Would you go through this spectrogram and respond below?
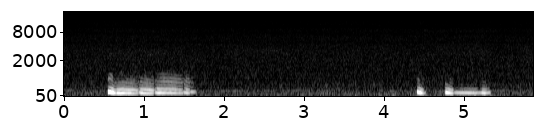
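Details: A sleeping cat snoring: two soft, low, tonal nasal sounds, each about a second long, over quiet room noise.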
